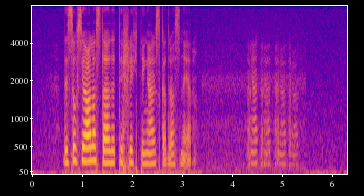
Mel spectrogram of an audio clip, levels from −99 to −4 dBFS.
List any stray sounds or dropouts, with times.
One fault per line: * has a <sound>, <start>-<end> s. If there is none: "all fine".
* has a laugh, 4.3-5.3 s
